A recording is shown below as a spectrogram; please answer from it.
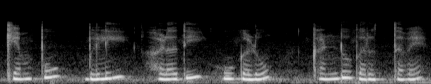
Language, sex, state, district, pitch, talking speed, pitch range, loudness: Kannada, female, Karnataka, Bangalore, 250 Hz, 85 wpm, 235-290 Hz, -13 LUFS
